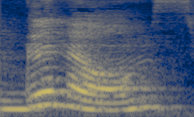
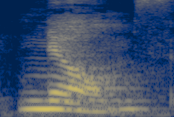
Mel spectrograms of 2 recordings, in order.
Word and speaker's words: gnomes: They're spelled G-N-O-M-E-S. So it's not gnomes, right? The G is silent. You just say gnomes.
